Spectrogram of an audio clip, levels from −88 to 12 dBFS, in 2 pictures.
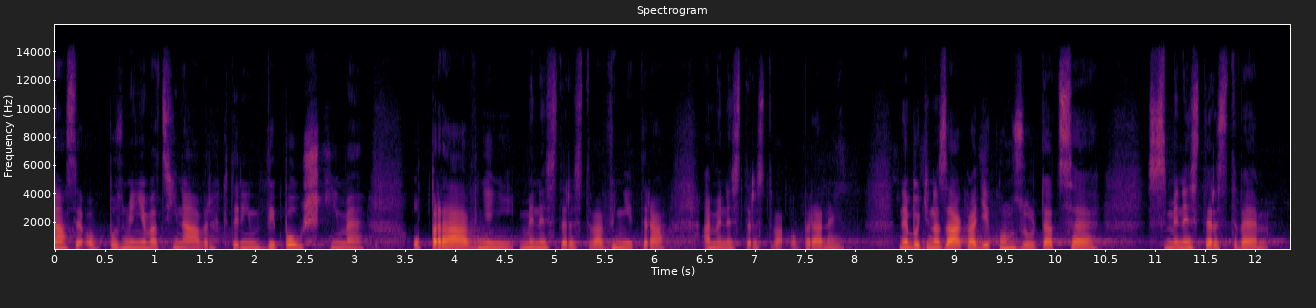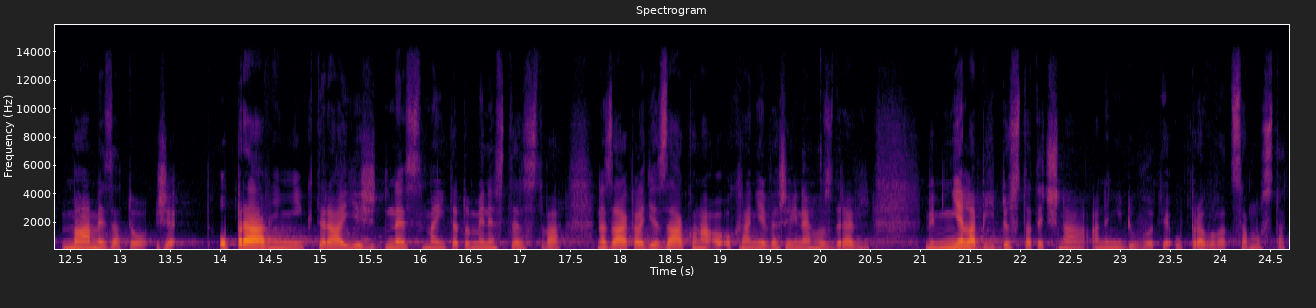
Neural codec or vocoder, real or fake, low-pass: none; real; 14.4 kHz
